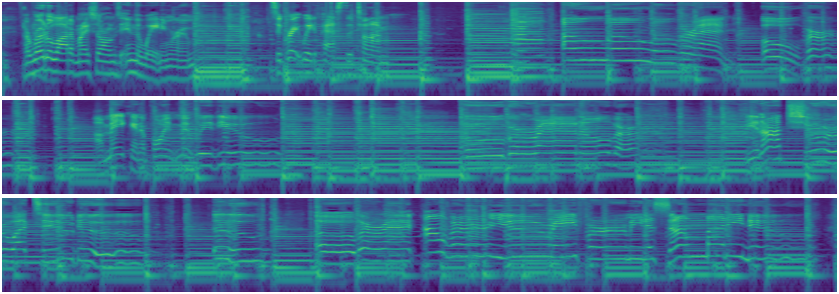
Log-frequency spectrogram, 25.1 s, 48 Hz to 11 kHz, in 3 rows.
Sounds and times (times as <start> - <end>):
Music: 1.8 - 25.0.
